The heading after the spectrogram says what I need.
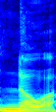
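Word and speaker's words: NOAA: For example, when I was with the National Oceanic and Atmospheric Administration, we've pronounced it Noah.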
